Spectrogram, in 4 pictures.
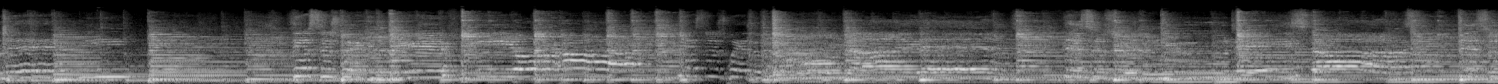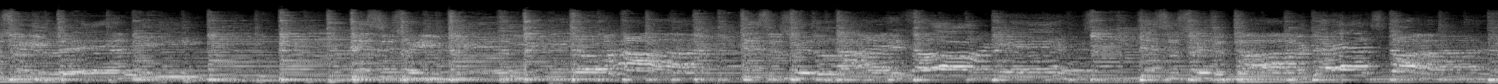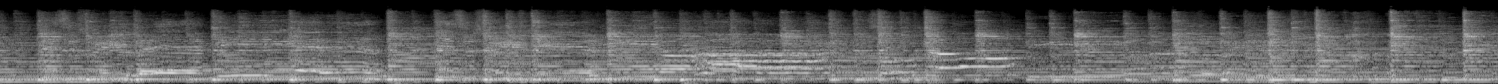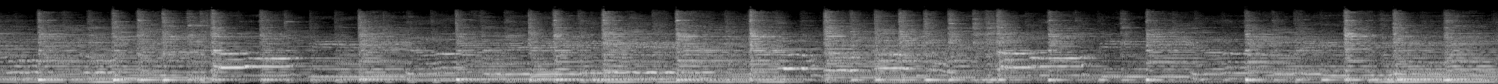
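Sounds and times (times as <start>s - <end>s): man and woman singing: 0.0s - 1.7s, 2.4s - 59.9s
strummed acoustic guitar: 0.0s - 59.9s.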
